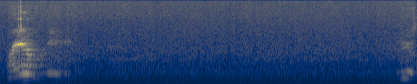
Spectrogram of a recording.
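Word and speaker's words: Rami: Remy Malek. Thank you. I just remember there was some interview thing, and in the little quotes, it was like, pronounced Rammy.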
